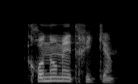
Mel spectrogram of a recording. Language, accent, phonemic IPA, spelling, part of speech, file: French, France, /kʁɔ.nɔ.me.tʁik/, chronométrique, adjective, LL-Q150 (fra)-chronométrique.wav
- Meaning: chronometric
